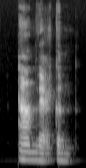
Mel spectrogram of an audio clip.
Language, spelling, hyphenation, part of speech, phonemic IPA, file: Dutch, aanwerken, aan‧wer‧ken, verb, /ˈaːnˌʋɛr.kə(n)/, Nl-aanwerken.ogg
- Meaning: 1. to obstruct, to make an effort 2. to rebuild, to replenish, to restore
